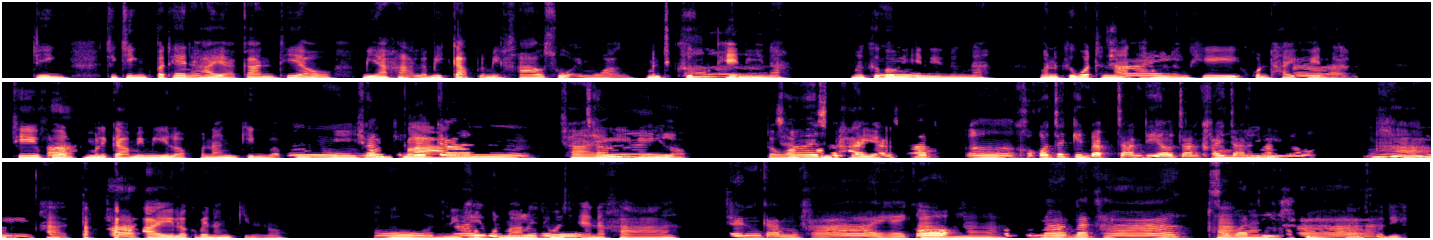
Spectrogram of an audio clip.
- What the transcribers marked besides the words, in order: none
- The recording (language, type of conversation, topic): Thai, unstructured, คุณคิดว่าการรับประทานอาหารตามประเพณีช่วยให้ครอบครัวใกล้ชิดกันมากขึ้นไหม?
